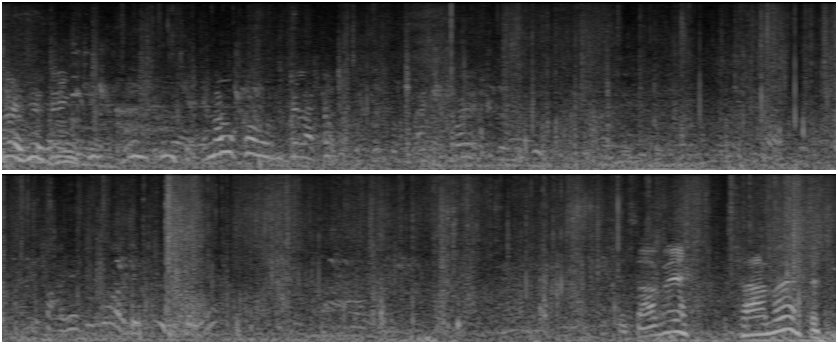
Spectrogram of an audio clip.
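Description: Footsteps crunch on frozen snow and dry grass.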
